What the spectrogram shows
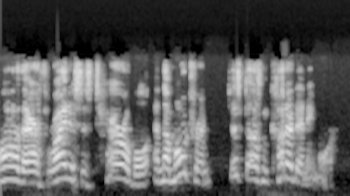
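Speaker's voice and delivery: invented high-pitched woman's voice. Retelling a conversation, voicing Mrs. Johnson's answer in a made-up voice. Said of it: "I'm making the voice up".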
